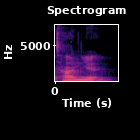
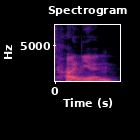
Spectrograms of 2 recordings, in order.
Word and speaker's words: Tonyan: touchdown jay sternberger had two catches so robert tanyan tanyan i'm sorry robert for mispronouncing your name robert tunyan is probably done i would not have any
